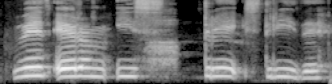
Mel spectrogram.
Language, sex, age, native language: Icelandic, male, 8, Icelandic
